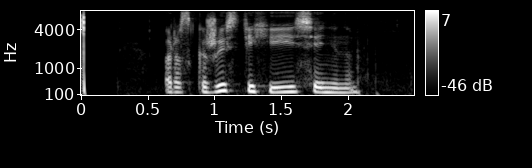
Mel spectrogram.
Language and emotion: Russian, neutral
